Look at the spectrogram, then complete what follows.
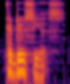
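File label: "caduceus", US English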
